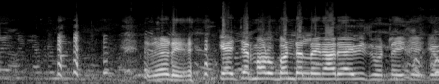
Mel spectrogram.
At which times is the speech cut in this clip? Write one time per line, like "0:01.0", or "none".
0:02.1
